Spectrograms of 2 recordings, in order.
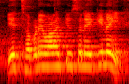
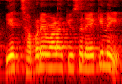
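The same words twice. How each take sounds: The two takes are said the same way.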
